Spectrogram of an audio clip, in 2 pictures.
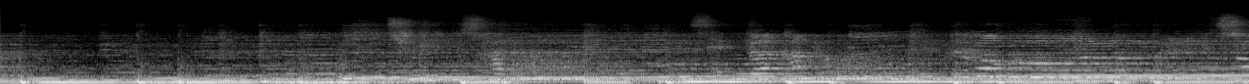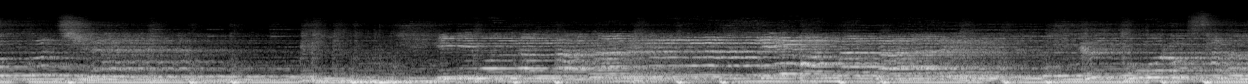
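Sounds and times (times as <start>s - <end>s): instrumental accompaniment: 0.0s - 24.9s
woman singing into microphone: 3.4s - 15.7s, 16.7s - 24.9s.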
